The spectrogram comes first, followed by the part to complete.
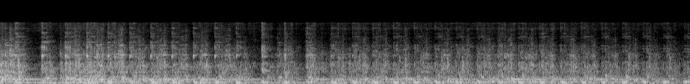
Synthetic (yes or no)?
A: no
